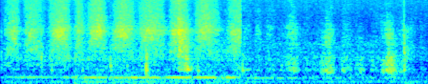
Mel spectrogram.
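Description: A cloth towel rubbing back and forth across a chalkboard in quick, even strokes, wiping it clean. Near the end come a few short scratches of chalk writing on the board.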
